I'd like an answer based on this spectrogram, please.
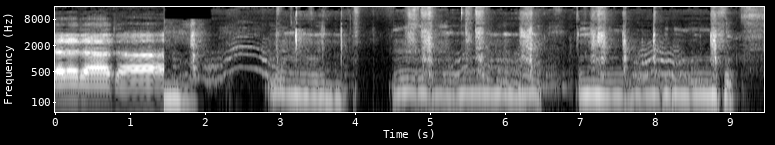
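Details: Domestic cat annoying its owners indoors: an opening bright meow, then a rising-falling mew, followed by long, low, drawn-out yowling tones in steady bouts with brief pauses, with human voices faintly mixed in.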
